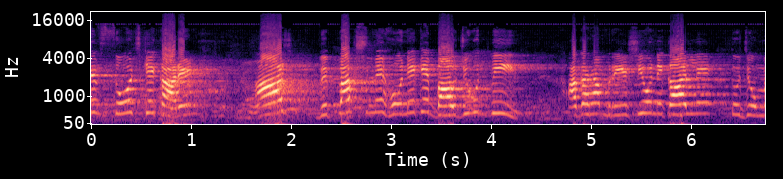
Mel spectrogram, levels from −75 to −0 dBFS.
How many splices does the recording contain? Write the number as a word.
zero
